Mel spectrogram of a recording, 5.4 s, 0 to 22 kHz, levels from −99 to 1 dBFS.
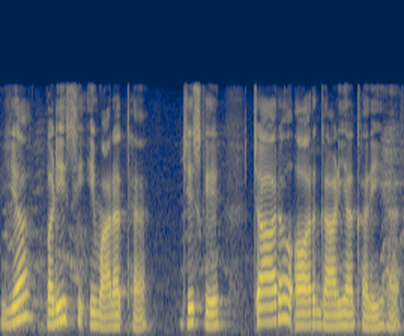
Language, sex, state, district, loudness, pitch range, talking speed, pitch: Hindi, male, Jharkhand, Palamu, -16 LUFS, 135-180 Hz, 120 wpm, 145 Hz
